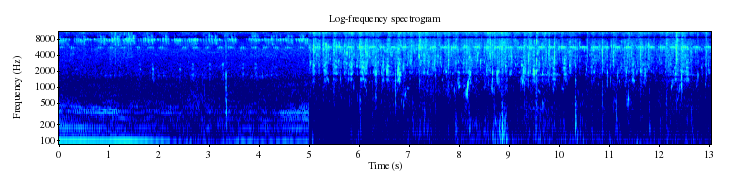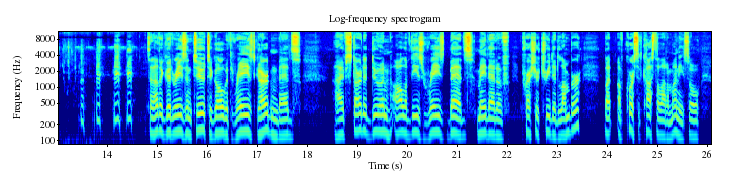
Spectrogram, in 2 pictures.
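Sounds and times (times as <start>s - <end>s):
steady low hum: 0.0s - 5.0s
ducks splashing water: 5.0s - 14.6s
ducks quacking: 7.9s - 10.4s, 13.4s - 14.6s.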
